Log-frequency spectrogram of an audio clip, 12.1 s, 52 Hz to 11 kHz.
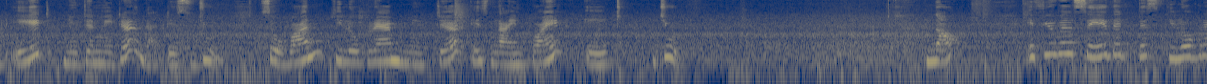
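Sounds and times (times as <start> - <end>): low rumbling hiss: 0.0 - 12.0.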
